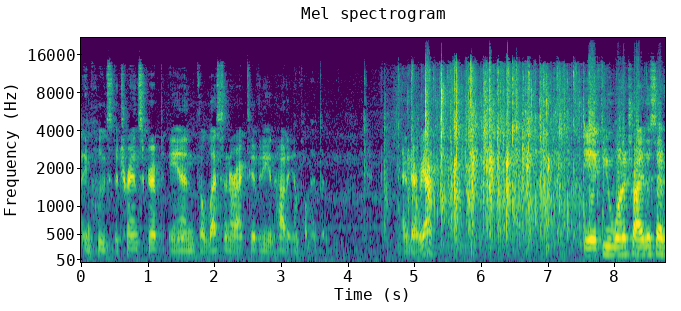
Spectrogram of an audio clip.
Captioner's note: audience claps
